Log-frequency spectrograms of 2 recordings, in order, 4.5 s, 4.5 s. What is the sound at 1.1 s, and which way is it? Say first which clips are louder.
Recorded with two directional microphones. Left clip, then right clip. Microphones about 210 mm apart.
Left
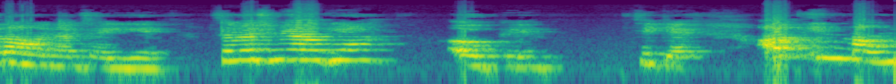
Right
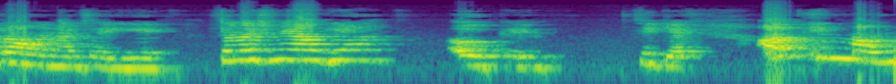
Speech: even; 15° right (ahead or behind).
